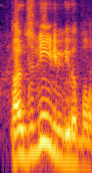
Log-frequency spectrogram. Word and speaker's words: Ponzinibbio: If you want to pronounce his name correctly, you have to do it underwater. Ponzinibbio.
